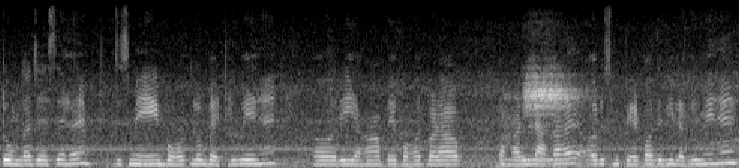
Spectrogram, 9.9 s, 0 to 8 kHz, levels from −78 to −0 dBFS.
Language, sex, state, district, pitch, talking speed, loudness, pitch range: Hindi, female, Chhattisgarh, Raipur, 210 Hz, 145 wpm, -18 LUFS, 200-220 Hz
